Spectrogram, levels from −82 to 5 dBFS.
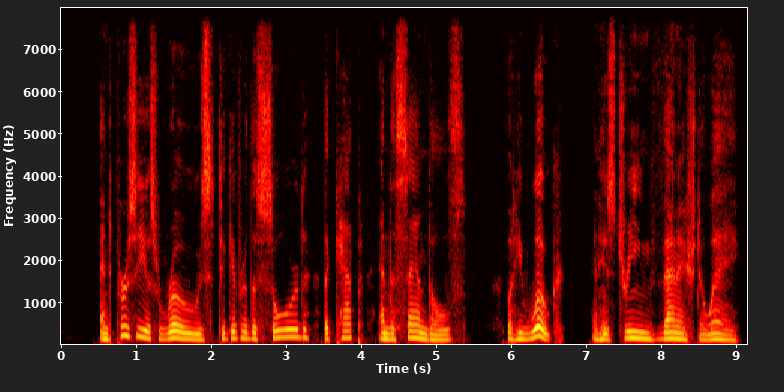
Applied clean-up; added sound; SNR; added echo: none; none; none; none.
